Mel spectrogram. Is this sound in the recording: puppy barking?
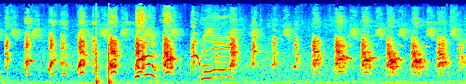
yes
